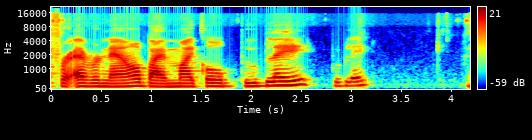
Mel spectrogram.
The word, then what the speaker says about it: Bublé: Bublé?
